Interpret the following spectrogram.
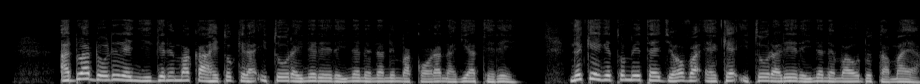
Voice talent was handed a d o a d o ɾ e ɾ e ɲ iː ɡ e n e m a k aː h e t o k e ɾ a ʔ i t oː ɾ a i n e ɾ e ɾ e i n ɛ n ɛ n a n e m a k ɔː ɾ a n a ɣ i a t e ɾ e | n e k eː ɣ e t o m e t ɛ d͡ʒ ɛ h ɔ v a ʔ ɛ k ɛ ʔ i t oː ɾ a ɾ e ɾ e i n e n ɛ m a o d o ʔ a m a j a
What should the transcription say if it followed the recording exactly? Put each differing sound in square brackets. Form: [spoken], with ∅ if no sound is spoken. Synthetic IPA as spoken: a d o a d o ɾ e ɾ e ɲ iː ɡ e n e m a k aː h e t o k e ɾ a ʔ i t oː ɾ a i n e ɾ e ɾ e i n ɛ n ɛ n a n e m a k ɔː ɾ a n a ɣ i a t e ɾ e | n e k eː ɣ e t o m e t ɛ d͡ʒ ɛ h ɔ v a ʔ ɛ k ɛ ʔ i t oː ɾ a ɾ e ɾ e i n [ɛ] n ɛ m a o d o [t] a m a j a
